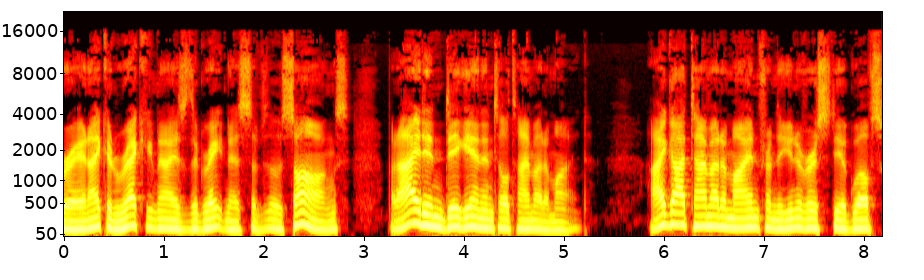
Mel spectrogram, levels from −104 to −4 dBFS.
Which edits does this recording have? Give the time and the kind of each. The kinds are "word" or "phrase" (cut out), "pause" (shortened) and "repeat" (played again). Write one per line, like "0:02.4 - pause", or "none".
none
